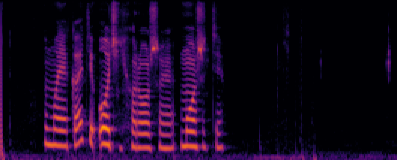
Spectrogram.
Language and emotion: Russian, positive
